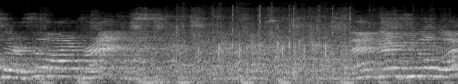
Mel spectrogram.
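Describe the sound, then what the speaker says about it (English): Audience at a sea lion show at Manila Ocean Park clapping and cheering in a steady, crowd-wide wash, with children's shouts and a host's voice talking over it. "How about a round of applause for our sea lion friends?"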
